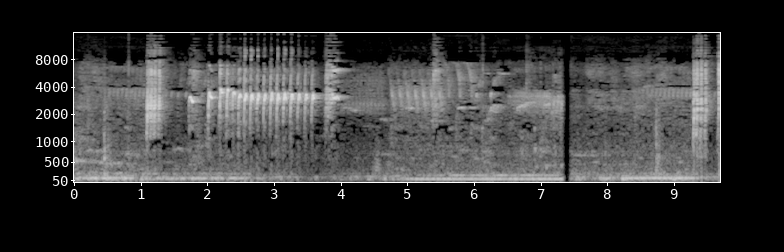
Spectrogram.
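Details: Grey-cheeked bulbul in gacor song, kept as a tutor track: a harsh burst, then a rapid rattling run of clipped high notes lasting about two seconds, softer chattering after, and a steady low hum throughout.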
